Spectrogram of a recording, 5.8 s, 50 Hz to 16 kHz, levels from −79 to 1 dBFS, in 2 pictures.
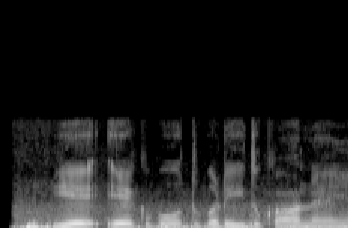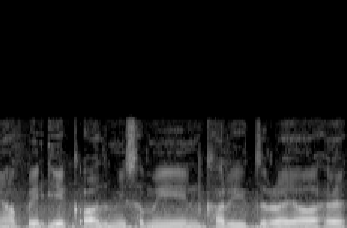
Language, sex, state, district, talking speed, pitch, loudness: Hindi, male, Haryana, Rohtak, 145 wpm, 115 Hz, -17 LUFS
